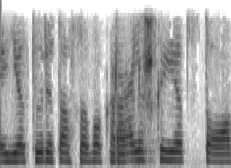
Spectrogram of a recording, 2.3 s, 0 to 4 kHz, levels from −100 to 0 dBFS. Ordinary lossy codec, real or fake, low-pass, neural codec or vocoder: AAC, 24 kbps; real; 3.6 kHz; none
